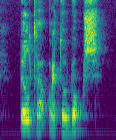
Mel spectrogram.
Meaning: ultraorthodox (chiefly in reference to Judaism or Protestantism)
- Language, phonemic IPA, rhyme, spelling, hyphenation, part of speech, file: Dutch, /ˌʏl.traː.ɔr.toːˈdɔks/, -ɔks, ultraorthodox, ul‧tra‧or‧tho‧dox, adjective, Nl-ultraorthodox.ogg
